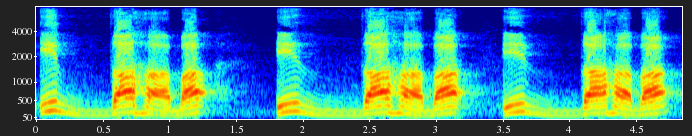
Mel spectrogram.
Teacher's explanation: پہلی دال کو ہم نے دوسری میں ضم کر دیا تو یہاں پہ آ گئی شد، لہٰذا اب اس کو اذ ذہب کی بجائے ہم پڑھیں گے اذ ذہب، اذ ذہب، اذ ذہب۔ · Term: ادغام متماثلین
